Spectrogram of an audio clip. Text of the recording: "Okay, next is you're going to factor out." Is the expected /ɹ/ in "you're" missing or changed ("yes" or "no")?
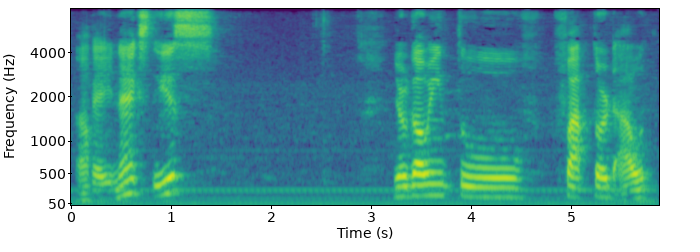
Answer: no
